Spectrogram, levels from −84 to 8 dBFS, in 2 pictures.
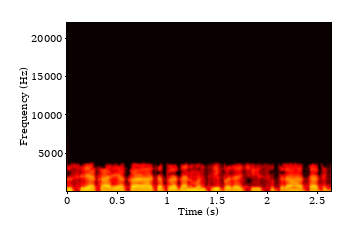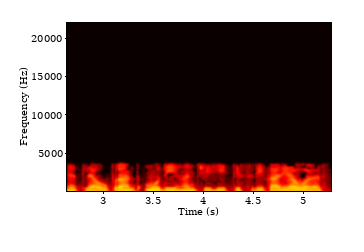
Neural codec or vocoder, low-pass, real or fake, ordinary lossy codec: none; 3.6 kHz; real; none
